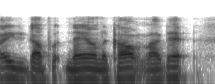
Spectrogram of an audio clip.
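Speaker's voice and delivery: exaggerated high Southern accent. Imitating a YouTube tutorial guy with a crazy accent: Southern accent. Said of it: "some Southern guy with a crazy accent".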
